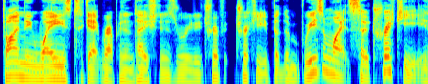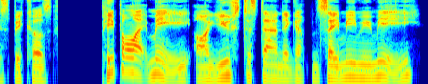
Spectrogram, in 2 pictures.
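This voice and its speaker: A man's voice: medium pitch, animated, fairly quick, dry recording, studio quality. A man hosting a podcast, chatting casually with his guest in an earnest, discursive manner. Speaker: podcast host. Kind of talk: casual interview conversation.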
